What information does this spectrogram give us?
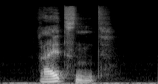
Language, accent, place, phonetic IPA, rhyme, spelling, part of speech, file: German, Germany, Berlin, [ˈʁaɪ̯t͡sn̩t], -aɪ̯t͡sn̩t, reizend, adjective / verb, De-reizend.ogg
- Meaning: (verb) present participle of reizen; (adjective) 1. lovely 2. charming, delightful 3. cute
